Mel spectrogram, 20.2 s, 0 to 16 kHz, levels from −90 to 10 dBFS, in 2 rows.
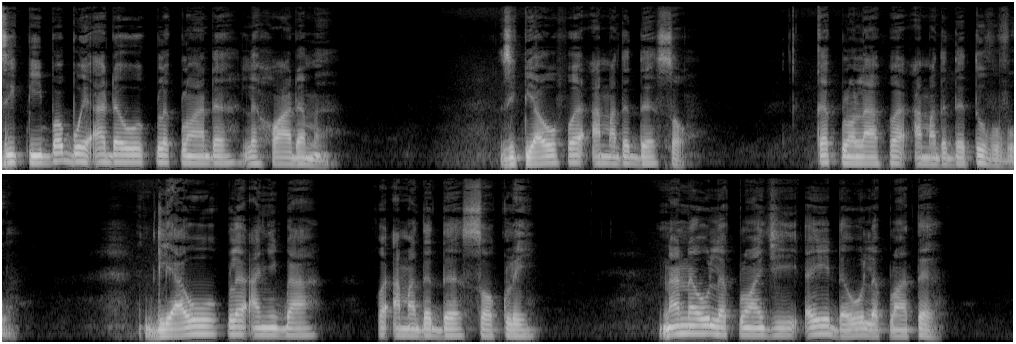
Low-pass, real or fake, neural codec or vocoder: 14.4 kHz; real; none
